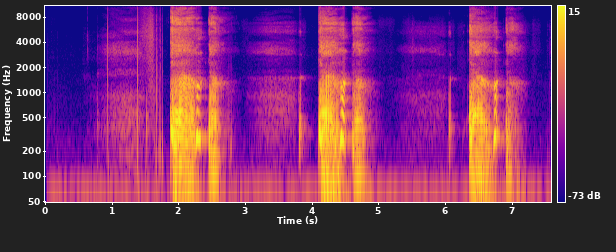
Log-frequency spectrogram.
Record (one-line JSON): {"three_cough_length": "7.6 s", "three_cough_amplitude": 18997, "three_cough_signal_mean_std_ratio": 0.38, "survey_phase": "beta (2021-08-13 to 2022-03-07)", "age": "18-44", "gender": "Female", "wearing_mask": "No", "symptom_cough_any": true, "symptom_runny_or_blocked_nose": true, "symptom_sore_throat": true, "symptom_fatigue": true, "symptom_change_to_sense_of_smell_or_taste": true, "symptom_loss_of_taste": true, "symptom_onset": "4 days", "smoker_status": "Never smoked", "respiratory_condition_asthma": false, "respiratory_condition_other": false, "recruitment_source": "Test and Trace", "submission_delay": "2 days", "covid_test_result": "Positive", "covid_test_method": "RT-qPCR", "covid_ct_value": 23.6, "covid_ct_gene": "ORF1ab gene"}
